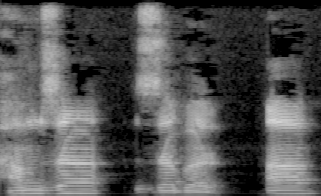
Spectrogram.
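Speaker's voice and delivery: teacher sounding out حمزہ زبر آ letter by letter; slow spelling drill. Shown as a demonstration. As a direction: spell حمزہ زبر آ slowly, each part clear. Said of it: "تو شروع کرتے ہیں۔". (آہستہ ہجے کر کے پڑھنا)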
